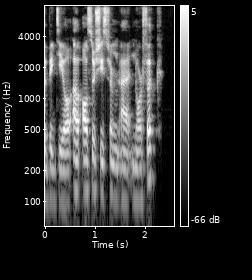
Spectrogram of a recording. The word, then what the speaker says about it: Norfolk: That was another like not super challenging one, but I just wanted to say it correctly because you know, with us, we would say like Norfolk. – Yeah, yeah, yeah. It's like the pronunciation of the L.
